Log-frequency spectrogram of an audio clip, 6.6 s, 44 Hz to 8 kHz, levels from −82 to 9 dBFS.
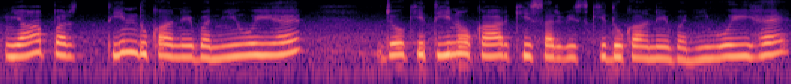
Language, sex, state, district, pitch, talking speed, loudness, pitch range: Hindi, male, Rajasthan, Jaipur, 255 Hz, 165 wpm, -13 LUFS, 240-275 Hz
